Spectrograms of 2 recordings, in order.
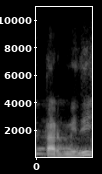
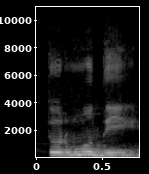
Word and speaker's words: Tarmizi: Yang teman-teman di sini kalau ada misalkan namanya tarmizi, ya udah kita panggil dengan tarmizi, jangan turmudi. Ya.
